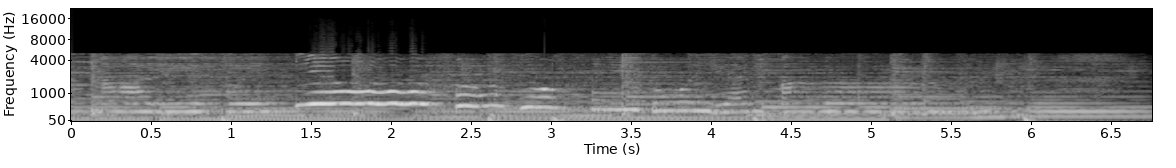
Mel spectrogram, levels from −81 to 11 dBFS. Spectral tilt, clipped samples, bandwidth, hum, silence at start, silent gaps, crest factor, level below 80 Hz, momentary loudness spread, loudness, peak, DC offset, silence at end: -9 dB/octave; under 0.1%; 5.2 kHz; none; 0 s; none; 14 dB; -26 dBFS; 12 LU; -14 LUFS; 0 dBFS; under 0.1%; 0 s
